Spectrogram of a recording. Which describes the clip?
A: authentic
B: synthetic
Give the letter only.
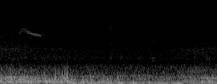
A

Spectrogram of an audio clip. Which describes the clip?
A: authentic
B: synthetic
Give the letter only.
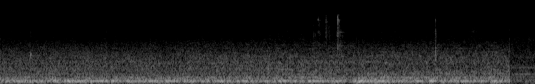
A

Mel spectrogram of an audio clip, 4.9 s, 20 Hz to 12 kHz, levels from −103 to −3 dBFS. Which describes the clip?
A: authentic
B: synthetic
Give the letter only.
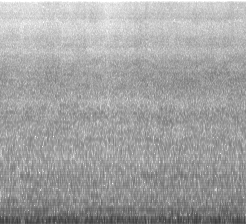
B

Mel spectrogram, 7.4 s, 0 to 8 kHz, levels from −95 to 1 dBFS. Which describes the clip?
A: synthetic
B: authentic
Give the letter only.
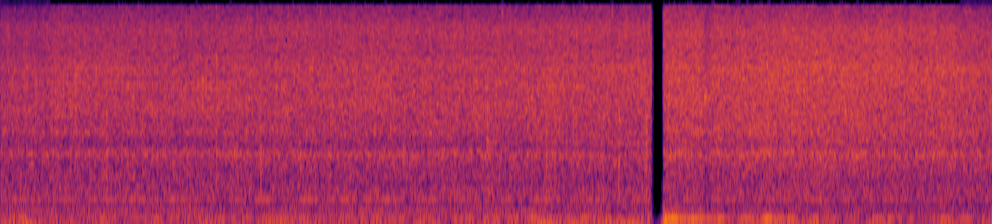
B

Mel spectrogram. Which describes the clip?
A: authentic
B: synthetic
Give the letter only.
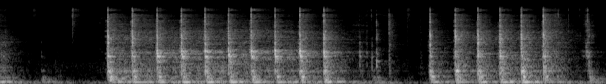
A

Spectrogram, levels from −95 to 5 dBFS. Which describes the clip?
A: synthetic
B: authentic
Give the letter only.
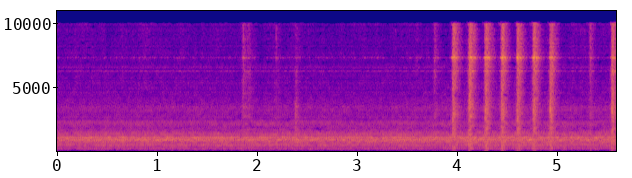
A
